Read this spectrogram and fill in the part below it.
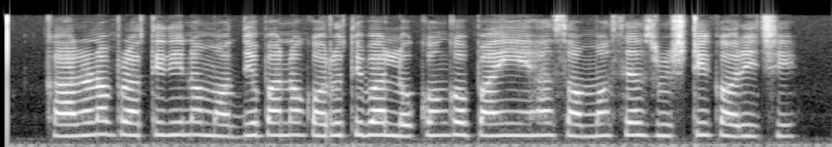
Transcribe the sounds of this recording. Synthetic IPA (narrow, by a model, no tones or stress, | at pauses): kaɾɔɽ̃ɔpɾɔt̪id̪inɔmɔd̪ʱjɔpanɔkɔɾut̪ʰibalokɔŋkɔpaĩeɦasɔmɔsjasɾusʈikɔɾit͡ʃʰi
